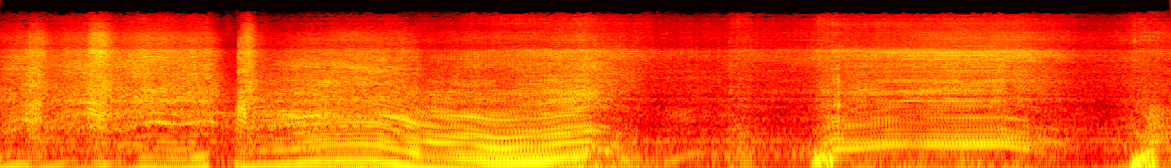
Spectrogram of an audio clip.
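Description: Jeep Wrangler's engine revving, its pitch swinging down and back up twice, with one sharp knock about two seconds in.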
